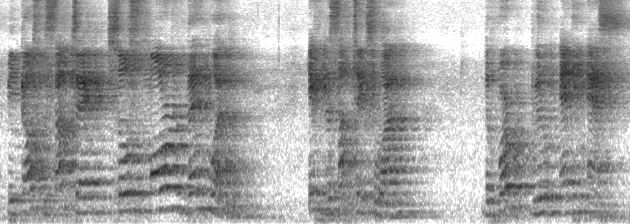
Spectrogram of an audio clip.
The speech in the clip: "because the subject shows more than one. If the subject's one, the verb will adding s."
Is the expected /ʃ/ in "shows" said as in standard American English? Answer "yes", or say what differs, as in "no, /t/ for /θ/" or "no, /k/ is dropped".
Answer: no, /s/ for /ʃ/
